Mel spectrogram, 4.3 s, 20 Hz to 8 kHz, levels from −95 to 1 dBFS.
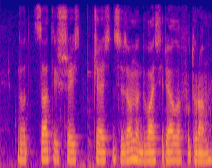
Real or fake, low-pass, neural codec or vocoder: real; 7.2 kHz; none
